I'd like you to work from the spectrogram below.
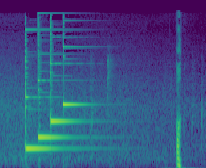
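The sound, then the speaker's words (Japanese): A mobile phone in a room on a rainy Saturday morning chimes with an email notification: four quick, bright notes rising in pitch and ringing out, followed a couple of seconds later by a short soft thump. “メールだ。”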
